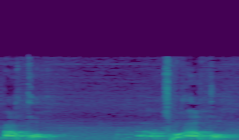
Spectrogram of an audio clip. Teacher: pangkal lidah sekali datangnya huruf qf kita sebut AQ sebut AQ dia dekat lidah yang paling pangkal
